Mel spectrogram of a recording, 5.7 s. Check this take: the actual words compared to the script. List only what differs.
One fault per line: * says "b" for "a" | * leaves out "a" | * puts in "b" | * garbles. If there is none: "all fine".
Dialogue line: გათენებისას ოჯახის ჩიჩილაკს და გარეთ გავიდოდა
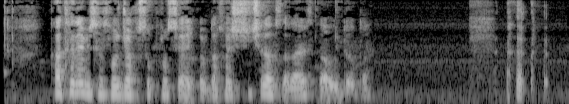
* puts in "უფროსი აიღებდა ხელში"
